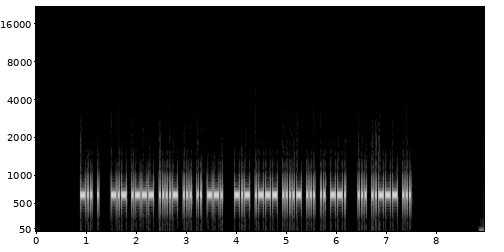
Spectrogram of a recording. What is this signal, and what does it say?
Morse code, heard as a keyed tone, about 36 wpm, 650 Hz. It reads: DE KJ4SIG KJ4SIG S2S
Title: SOTA QSO Practice 35wpm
